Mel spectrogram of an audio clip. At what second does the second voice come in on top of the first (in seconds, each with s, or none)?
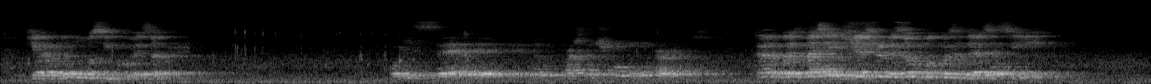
8.1 s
